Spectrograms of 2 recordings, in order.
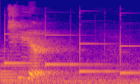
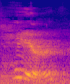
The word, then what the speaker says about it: tear: pronounce it as tear it's more of a t-a-r-e kind of pronunciation despite the fact that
